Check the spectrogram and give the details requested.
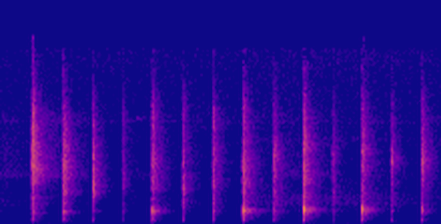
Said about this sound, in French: On lui donne une bonne main d'applaudissement.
